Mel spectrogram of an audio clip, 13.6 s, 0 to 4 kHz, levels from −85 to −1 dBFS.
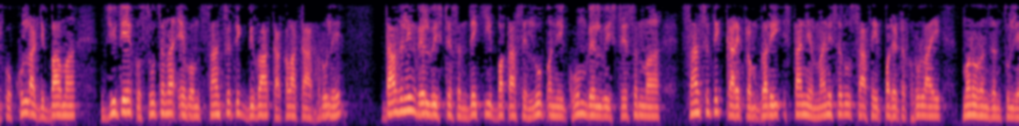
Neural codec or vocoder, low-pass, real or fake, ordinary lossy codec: vocoder, 44.1 kHz, 128 mel bands every 256 samples, BigVGAN v2; 3.6 kHz; fake; none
